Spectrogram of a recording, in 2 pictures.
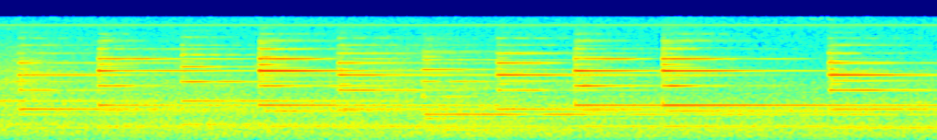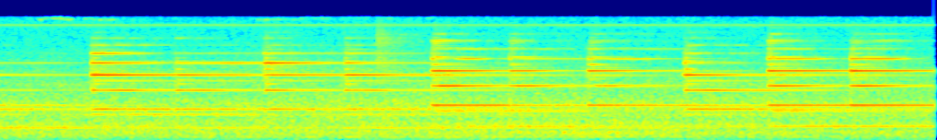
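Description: Church bells pealing: several tower bells of different pitches struck one after another, just under two strikes a second, each ringing on and overlapping the next.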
